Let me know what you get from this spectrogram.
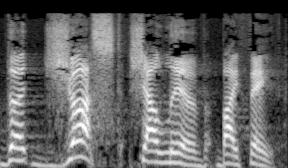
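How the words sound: The stress is on the word just.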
